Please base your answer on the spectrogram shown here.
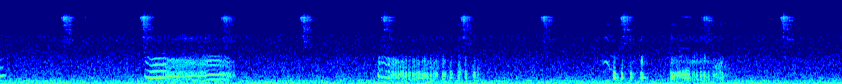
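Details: A domestic cat snores in its sleep with buzzy, vibrating breaths that recur about every three seconds over a low background hum, while a soft, high tick repeats roughly once a second.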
